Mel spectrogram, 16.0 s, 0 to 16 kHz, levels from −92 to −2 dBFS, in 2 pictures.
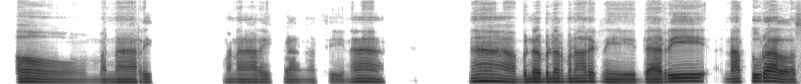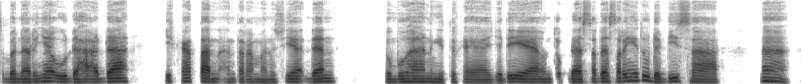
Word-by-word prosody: Oh, 110 Hz, -5 st, 0 dB
menarik, 110 Hz, +1 st, -3 dB, 0.7 s
menarik 110 Hz, -1 st, -4 dB
banget 105 Hz, -1 st, -7 dB
sih. 105 Hz, -1 st, -10 dB
Nah, 125 Hz, +1 st, 0 dB, 0.9 s
nah 140 Hz, -3 st, +3 dB
benar-benar 125 Hz, +2 st, +3 dB
menarik 130 Hz, 0 st, +1 dB
nih. 110 Hz, -3 st, +1 dB
Dari 135 Hz, +8 st, +4 dB, 0.2 s
natural, 130 Hz, -1 st, +4 dB
sebenarnya 120 Hz, +5 st, 0 dB
udah 120 Hz, -1 st, +1 dB
ada 130 Hz, +3 st, +4 dB, 0.4 s
ikatan 130 Hz, -2 st, 0 dB
antara 115 Hz, 0 st, -7 dB
manusia 110 Hz, +3 st, -3 dB
dan 130 Hz, +3 st, +1 dB, 0.5 s
tumbuhan 125 Hz, +2 st, 0 dB
gitu, 115 Hz, 0 st, -6 dB
Kak, 115 Hz, -, -9 dB
ya. 105 Hz, -1 st, -2 dB
Jadi 110 Hz, +5 st, -2 dB
ya 115 Hz, -1 st, +3 dB
untuk 115 Hz, +2 st, -6 dB
dasar-dasarnya 130 Hz, -, 0 dB
itu 180 Hz, -, +3 dB
udah 120 Hz, -7 st, +1 dB
bisa. 135 Hz, -3 st, -1 dB, 0.6 s
Nah, 145 Hz, -6 st, 0 dB
120 Hz, 115 wpm, -22 LUFS, 110-130 Hz, 0.9 s, Dari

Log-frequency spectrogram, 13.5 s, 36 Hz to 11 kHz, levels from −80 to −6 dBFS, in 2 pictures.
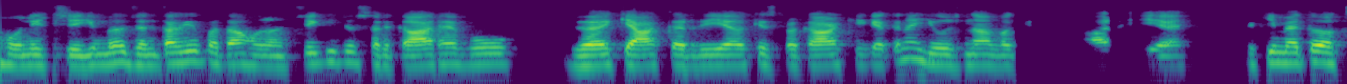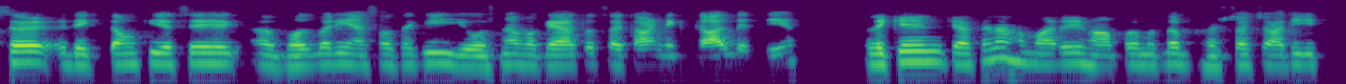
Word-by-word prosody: होनी 135 Hz, -1 st, 0 dB
चाहिए 130 Hz, 0 st, -2 dB
मतलब 160 Hz, +3 st, 0 dB
जनता 135 Hz, +2 st, +2 dB
को -, -, -1 dB
भी 175 Hz, -, +1 dB
पता 145 Hz, -2 st, +2 dB
होना 130 Hz, -3 st, -1 dB
चाहिए 150 Hz, +5 st, -3 dB
की 170 Hz, -, -6 dB
जो 165 Hz, 0 st, -7 dB
सरकार 130 Hz, -3 st, +3 dB
है 145 Hz, -, +2 dB
वो 145 Hz, -, -2 dB, 0.4 s
जो 130 Hz, -, +4 dB
है 135 Hz, -, +7 dB
क्या 130 Hz, -1 st, +6 dB
कर 130 Hz, -, +2 dB
रही 130 Hz, +1 st, -3 dB
है 130 Hz, -, +5 dB
और 130 Hz, -, +1 dB
किस 140 Hz, -, -5 dB
प्रकार 130 Hz, +1 st, +3 dB
की 135 Hz, -, -8 dB
कहते 135 Hz, -, -1 dB
है 210 Hz, -, -2 dB
ना -, -, -5 dB
योजना 135 Hz, -1 st, -1 dB
वग़ैरह 130 Hz, -1 st, -9 dB
आ -, -, 0 dB
रही -, -, -4 dB
है। 65 Hz, -, +1 dB
क्योंकि 165 Hz, -, -10 dB
मैं 155 Hz, -1 st, +2 dB
तो 170 Hz, -, +4 dB
अक्सर 165 Hz, 0 st, +4 dB
देखता 140 Hz, +1 st, 0 dB
हूँ 145 Hz, -, -4 dB
की -, -, -3 dB
जैसे 155 Hz, +1 st, +3 dB, 0.2 s
अ, 135 Hz, -, -2 dB
बहुत 130 Hz, +1 st, -1 dB
बारी 145 Hz, +1 st, -1 dB
ऐसा 135 Hz, 0 st, -2 dB
होता 140 Hz, 0 st, -8 dB
है -, -, -11 dB
कि 155 Hz, -1 st, -3 dB
योजना 125 Hz, +3 st, -2 dB
वग़ैरह 130 Hz, 0 st, +4 dB
तो 145 Hz, -, -8 dB
सरकार 135 Hz, -1 st, -1 dB
निकाल -, -, +2 dB
देती -, -, -5 dB
है -, -, -4 dB, 0.4 s
लेकिन 170 Hz, +3 st, +4 dB
कहते 145 Hz, -3 st, -1 dB
है 215 Hz, -, +1 dB
ना 215 Hz, -, 0 dB
हमारे 155 Hz, -1 st, -1 dB
वहाँ 130 Hz, -3 st, +1 dB
पर 145 Hz, -, -3 dB
मतलब 145 Hz, +2 st, -2 dB
भ्रष्टाचारी 135 Hz, +3 st, -3 dB
140 Hz, 280 wpm, -25 LUFS, 130-150 Hz, 0.4 s, है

